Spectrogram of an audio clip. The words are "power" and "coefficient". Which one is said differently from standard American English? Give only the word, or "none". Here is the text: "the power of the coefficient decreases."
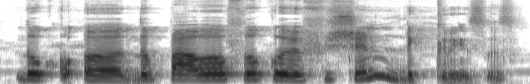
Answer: none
